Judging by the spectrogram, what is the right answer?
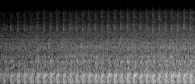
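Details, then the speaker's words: Kymco K-Pipe single after engine rebuild, first start, choke used, baffle fitted: crisp, even beat around ten pulses a second, no knocks or rattles; normal healthy idle. "Sounds absolutely fine. That's a relief."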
